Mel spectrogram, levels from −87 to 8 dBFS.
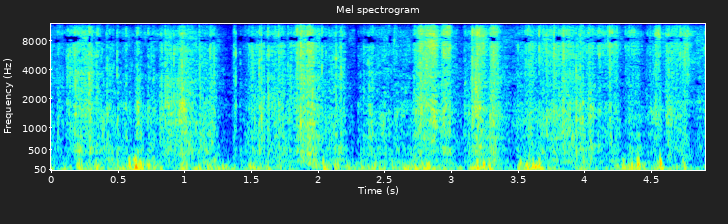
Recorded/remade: recorded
